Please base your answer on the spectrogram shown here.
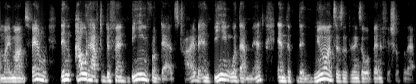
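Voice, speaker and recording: A young man from Kenya, a college admissions counselor, giving an earnest online presentation with many fillers and restarts. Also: medium pitch.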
